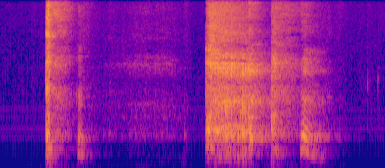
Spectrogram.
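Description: coughing

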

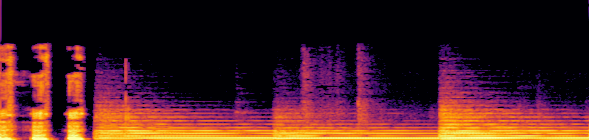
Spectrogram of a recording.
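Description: wedding church bells ringing

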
